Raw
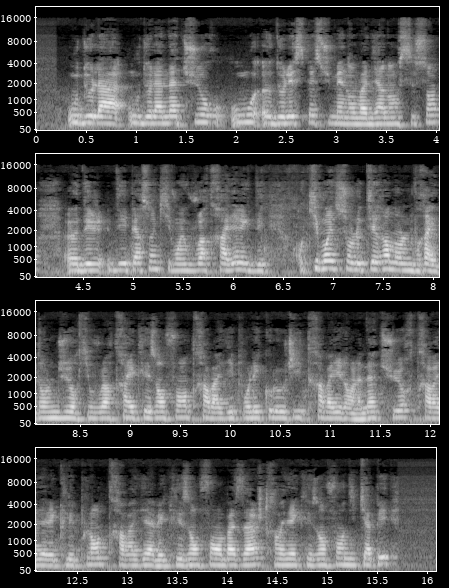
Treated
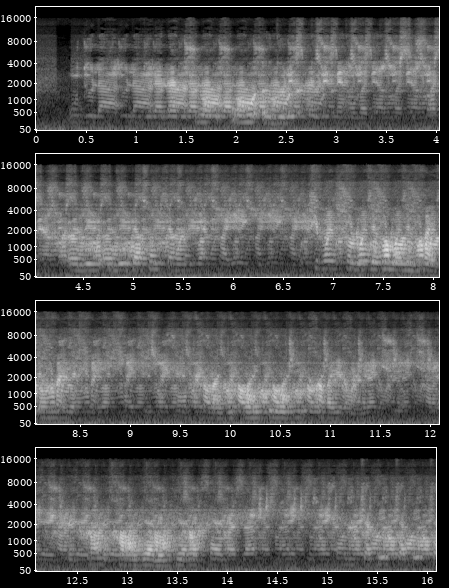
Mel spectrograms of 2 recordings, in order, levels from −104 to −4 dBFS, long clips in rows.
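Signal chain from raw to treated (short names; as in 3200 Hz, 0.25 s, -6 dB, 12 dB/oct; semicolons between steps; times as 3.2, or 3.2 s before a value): thinning echo 0.345 s, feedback 83%, high-pass 460 Hz, level -3 dB; LFO high-pass sine 0.36 Hz 950–3400 Hz; added noise brown -57 dBFS; gain -7 dB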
